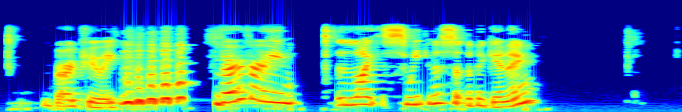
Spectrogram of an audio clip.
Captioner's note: laughing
